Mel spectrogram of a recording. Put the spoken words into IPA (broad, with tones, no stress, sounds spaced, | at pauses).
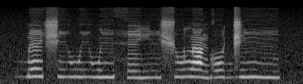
ɡ͡b ɛ̃˧ ʃ i˨ w i˨ w ĩ˨ h e˨ j i˨ ʃ u˨˦ l ã˦˨ ɡ o˨˦ d͡ʒ ĩ˦˨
